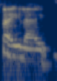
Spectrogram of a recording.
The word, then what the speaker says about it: phthalates: Phthalates.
